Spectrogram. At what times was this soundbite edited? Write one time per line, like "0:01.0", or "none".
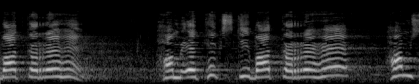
none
